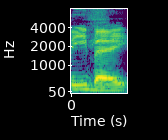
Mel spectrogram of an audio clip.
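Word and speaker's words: Ibe: Kid's name is J.T. eBay. That's I-B-E. eBay.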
